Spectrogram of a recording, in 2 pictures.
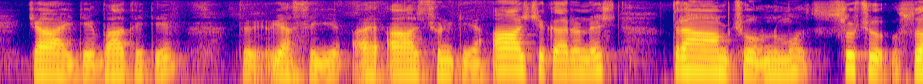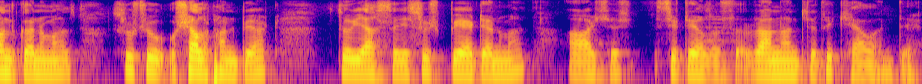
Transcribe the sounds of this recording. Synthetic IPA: t͡ʃaːjt̪ʲebɐt̪ɨt̪i | t̪ɨ̰jɐsɨjḭaːzt͡ʃʰunkeaːzt͡ʃʰikɐɾɐnɐsʲ | t̪ɾaːmt͡ʃʰunmusut͡ʃʰusɐnd̪kɐnmɐnz | sut͡ʃʰuʃɐlpʰɐnpʲɐʈʰ | t̪ɨjɐsɨjisut͡ʃʰpeːʈɐnmɐnzaːzt͡ʃʰis | siʈelɐsɾɐnɐnt̪ʲit̪ɨkʲʰɐʋɐnt̪e

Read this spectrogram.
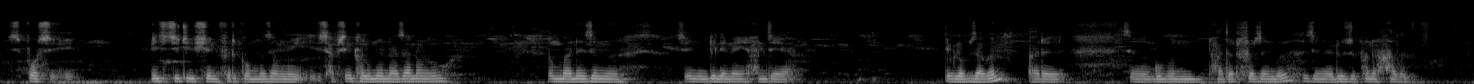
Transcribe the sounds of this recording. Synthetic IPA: spʰoɾts | institjusɔnpʰɯɾkʰɯwmɯzaŋɯsap̚sinkʰalumnɯnazanaŋɾɯw | ɯmbanɯzɯŋɯzɯjniɡilenajhanzaja | deblɔp̚zaɡɯnaɾɯ | z̥ɯŋɡubunhadaɾpʰɯɾzɯŋbɯzɯŋɯɾuzupʰanɯhaɡɯn

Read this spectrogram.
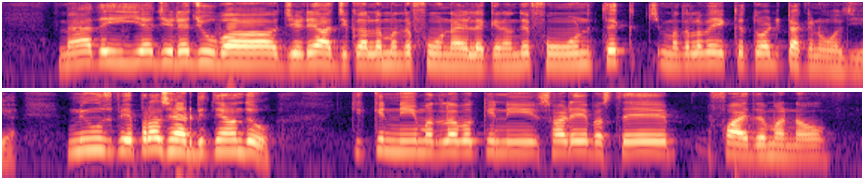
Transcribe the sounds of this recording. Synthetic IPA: mɛ̃ːt̪̬eːiːɛːd͡ʒeːɽeːd͡ʒuːbaːd͡ʒeːɽeːəd͡ʒkəlmət̪ləbpʰoːnaːilɛːk̬eːɾɛ̃ːnd̪eːpʰoːnt̪ɪkmət̪ləbɪkt̪ʊaːɖiːʈəknoːld͡ʒiːɛː | njuːzpeːpəɾaːsɛːɖbiːt̪ɪãːnd̪oː | kɪkɪnːiːmət̪ləbkɪnːiːsaːɽeːbəst̪eː | pʰaːɪd̪eːmənːaːoː

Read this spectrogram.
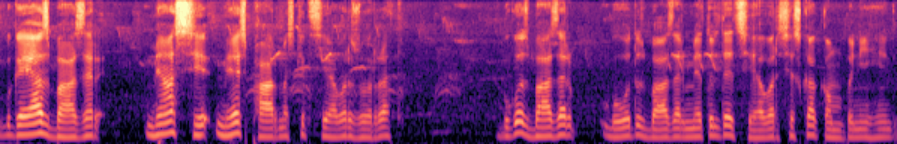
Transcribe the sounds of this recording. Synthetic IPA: bɨɡɐjaːzbaːzɐɾ | mʲaːsmeːsʲpʰaːɾmɐskit̪ʰsiɐʋɐɾzoɾːɐt̪ʰ | bɨɡoːzbaːzɐɾ | boːt̪uzbaːzɐɾmet̪ulʲt̪et̪siɐʋɐɾsiskaːkɐmpɐniɦĩnd̪

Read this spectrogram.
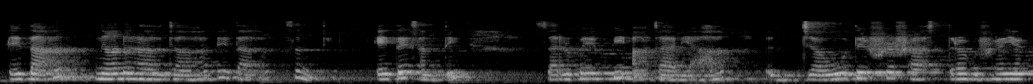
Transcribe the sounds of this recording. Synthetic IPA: eːt̪aːɦɐɲaːnɐɾaːd͡ʒaːɦɐ̆ʔeːt̪aːɦɐ̆sɐnt̪i̥ | eːt̪eːsɐnt̪i | sɐɾʋeːpiʔaːt͡ʃaːɾjaːɦɐ̆ | d͡ʒɐwd̪eʂɐʃaːst̪ɾɐʋiʂɐjɐ

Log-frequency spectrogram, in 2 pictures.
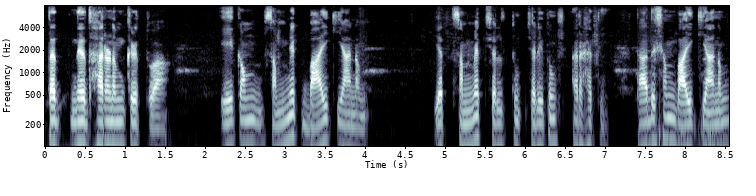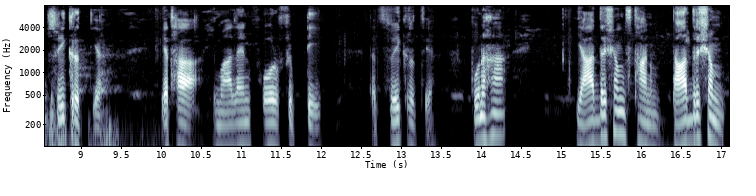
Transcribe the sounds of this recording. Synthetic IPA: t̪ɐt̪̚niɾd̪ʱaːɾɐɳɐmkɾɪt̪ʋaː | eːkɐmsɐmjɐk̚baːjikjaːnɐm | jɐt̪̚sɐmjɐk̚t͡ʃɐlt̪ut͡ʃɐlit̪umɐɾɦɐt̪it̪aːd̪ɾɪʃɐmbaːjikjaːnɐmsʋiːkɾɪt̪jɐ | jɐt̪ʰaːhimaːlɐjɐnpʰoːɾpʰipʈi | t̪ɐd̪sʋiːkɾɪt̪jɐ̰ | punɐɦɐ | jaːd̪ɾɪʃɐmst̪ʰaːnɐmt̪aːd̪ɾɪʃɐm

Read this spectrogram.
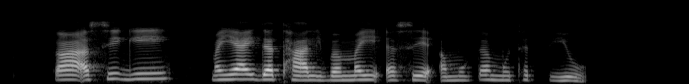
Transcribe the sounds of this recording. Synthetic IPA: kaɐsiɡi | mɐjajdɐtʰalibɐmɐjɐsiɐmuk̚tɐmutʰɐt̚piju

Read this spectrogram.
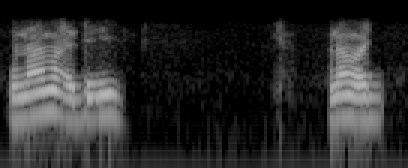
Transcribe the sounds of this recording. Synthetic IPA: unamadi | unama

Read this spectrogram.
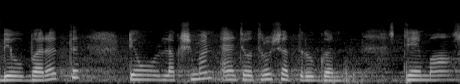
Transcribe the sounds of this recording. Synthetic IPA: ɓijobʱɐɾət̪ | ʈ̪ĩũlɐkʃmənɛ̃ːt͡ɕɔːt̪ʰɾoʃɐt̪ɾuɡənɪ̆ | d͡ʑɐ̃ɦɪ̃mã

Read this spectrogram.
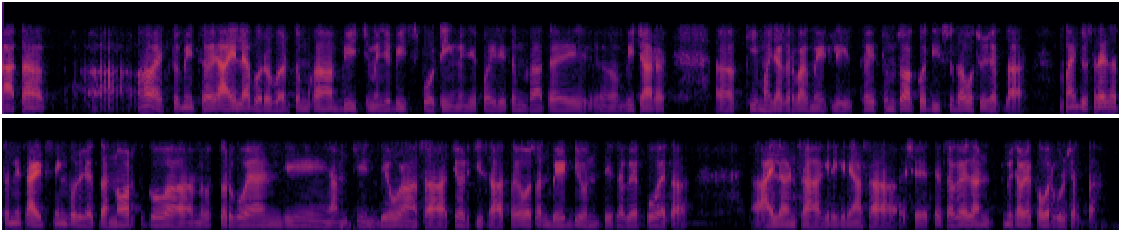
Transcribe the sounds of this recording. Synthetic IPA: at̪ã | ɦəjt̪um̤iːt̪ʰəjajljabəɾobəɾt̪umkãbiːt͡ɕm̤əɳd͡zebiːt͡ɕspoɾʈiŋɡm̤əɳd͡zepəɦiliːt̪umkãt̪ʰəbit͡ɕaɾ | kiːməd͡ʑʱakəɾpakmeʈliːt̪ʰəjt̪umt͡sɔakəd̪iːt͡ssud̪ʱːaʋət͡suːɕək̚t̪amaid̪usɾat͡sat̪um̤iːsajɖsiŋɡkəɾuːɕək̚t̪anɔɾt̪ʰɡoʋaut̪ːəɾɡojãnd͡ʑiːamt͡ɕiːd̪eʋɳ̃ãəsat͡ɕəɾt͡ɕisat̪ʰəjʋət͡sənbeʈ̚d̪ʱeunt̪esəɡɭepojɛt̪a̰ | a̰jləɳɖsakiɾĩkiɾẽasaə̰ɕḛt̪esəɡɭed͡zant̪um̤iːs̬əɡɭekəʋəɾkəɾuːɕək̚t̪a̰

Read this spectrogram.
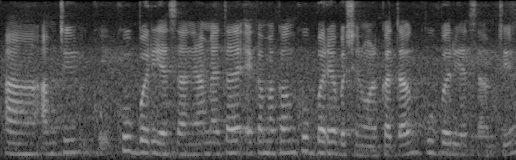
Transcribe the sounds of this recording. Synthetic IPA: ãa̰mt͡ɕiːkʰuːpb̚bəɾiːasaniamiat̪aekamakaŋkʰuːp̚bəɾjabəɕənʋaɭkat̪akʰuːp̚bəɾiːasaamt͡ɕiː

